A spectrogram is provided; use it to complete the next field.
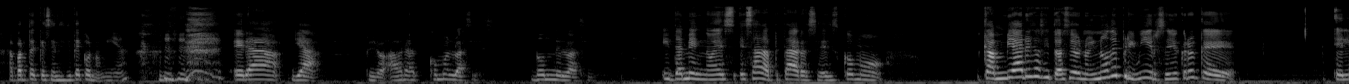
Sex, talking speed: female, 155 wpm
